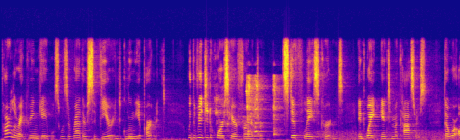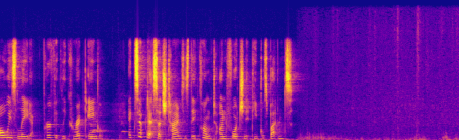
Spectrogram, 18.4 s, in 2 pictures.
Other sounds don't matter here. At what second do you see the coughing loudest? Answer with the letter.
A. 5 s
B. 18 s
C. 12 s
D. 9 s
A.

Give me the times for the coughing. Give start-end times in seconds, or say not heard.
4.2-5.5, 10.9-12.4.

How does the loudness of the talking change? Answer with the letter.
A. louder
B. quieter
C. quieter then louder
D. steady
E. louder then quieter
D.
